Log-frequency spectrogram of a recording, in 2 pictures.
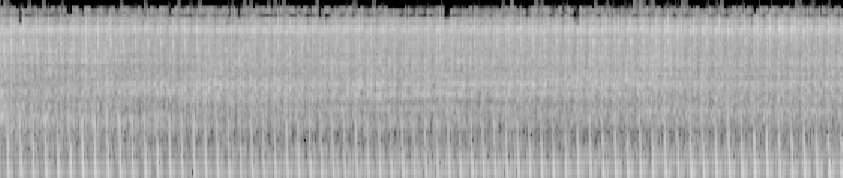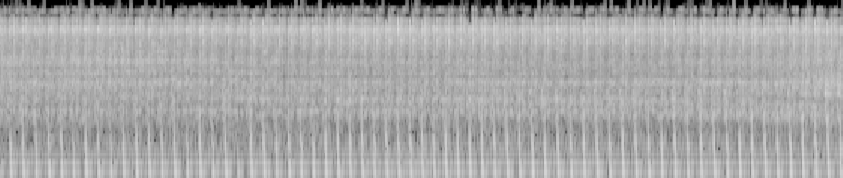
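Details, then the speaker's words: Grandpa's restored Merry Tiller single-cylinder engine, worn carb with choke wedged by wood, old spark plug still in, governor untuned: steady putter about four firings a second, no misses; runs well with good compression at low speed. "As you can see, it runs pretty good. I haven't even replaced the spark plug yet."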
